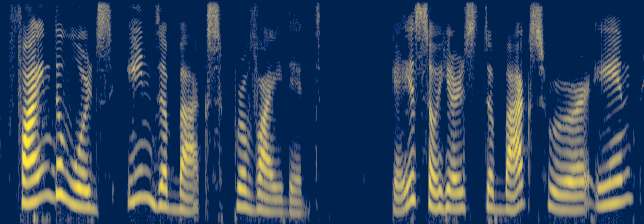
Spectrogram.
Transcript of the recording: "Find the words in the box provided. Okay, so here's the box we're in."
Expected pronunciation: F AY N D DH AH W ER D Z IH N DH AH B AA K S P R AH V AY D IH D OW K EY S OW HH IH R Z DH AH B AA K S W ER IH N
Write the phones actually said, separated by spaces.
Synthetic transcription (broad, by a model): F AY N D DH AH W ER D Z IH N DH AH B AA K S P R AH V AY D IH D OW K EY S OW HH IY R S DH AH B AA K S W ER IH N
